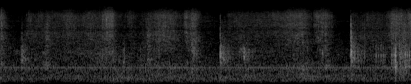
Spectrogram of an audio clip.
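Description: Hands kneading and rubbing fresh chhena (crumbly curd cheese) in a plastic bowl: soft, irregular rustling and squishing strokes. A faint steady hum runs underneath.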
